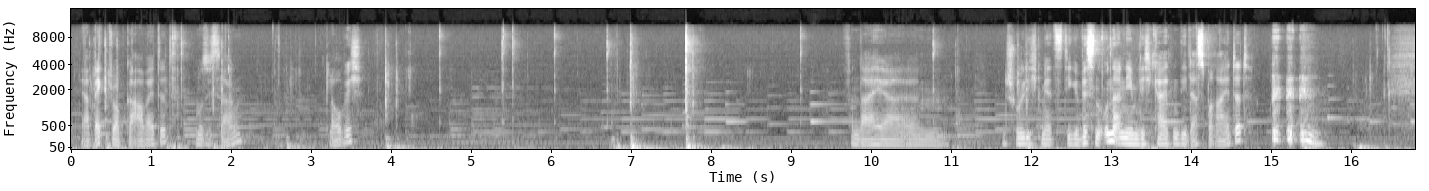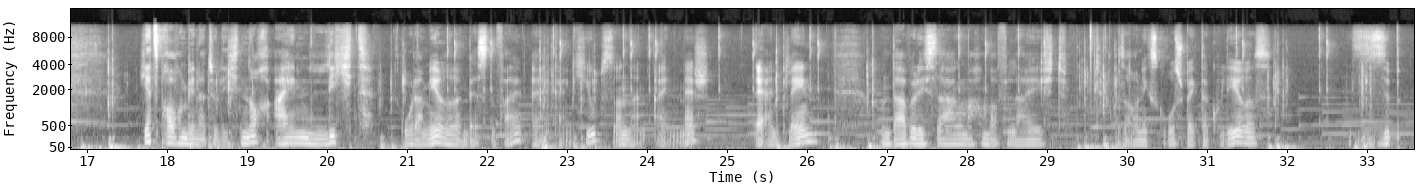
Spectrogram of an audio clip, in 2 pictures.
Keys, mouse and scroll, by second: 0.5 Tab, 1.2 Tab, 1.3-3.3 right drag, 1.8 Tab, 2.7 a, 3.9 c, 6.1-7.7 drag, 7.7 KP_0, 8.5-10.7 middle drag, 9.1-11.1 drag, 11.1 middle click, 11.1 right click, 11.9 click, 11.9 Tab, 12.1 middle click, 12.9-14.7 right drag, 17.3 KP_7, 18.3 a, 20.0 middle click, 20.8 shift+a, 22.7 x, 23.2 shift+a, 24.9-25.9 drag, 25.6 s, 26.8 KP_7, 28.1-29.9 drag, 29.5 r, 30.3 click, 30.4 click, 31.5-33.5 drag, 31.7 s, 32.8 s.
